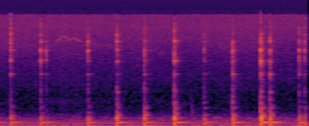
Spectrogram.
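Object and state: Rubber drum practice pad.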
